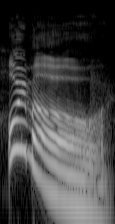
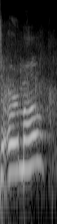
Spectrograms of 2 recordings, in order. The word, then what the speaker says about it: Irmo: next startup please welcome ormo Irmo did I pronounce it the right way it's Irmo okay you got the microphone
